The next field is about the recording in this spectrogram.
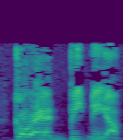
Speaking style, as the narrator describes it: he yelled at Hal, his face twisted and blotchy

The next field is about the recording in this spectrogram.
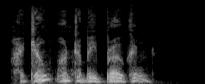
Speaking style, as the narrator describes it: he whispered fiercely to Maester Luan

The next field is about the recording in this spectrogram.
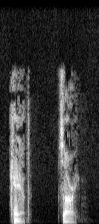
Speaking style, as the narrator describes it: I whispered back

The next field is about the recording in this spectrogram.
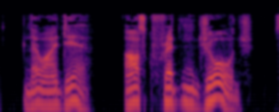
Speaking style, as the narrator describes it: said Harry

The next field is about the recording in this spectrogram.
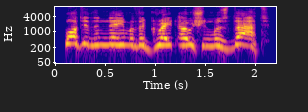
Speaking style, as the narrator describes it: cried Sobek

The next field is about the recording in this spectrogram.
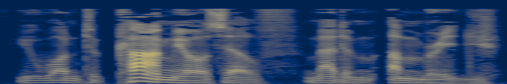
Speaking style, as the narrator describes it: said Kingsley in his deep, slow voice

